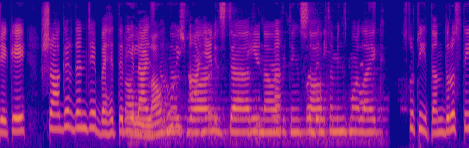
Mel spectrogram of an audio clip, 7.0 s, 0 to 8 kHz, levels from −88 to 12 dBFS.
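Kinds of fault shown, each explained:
Speech suppressed in double talk: the speech dips at 2.35–2.98, 3.59–4.14, 4.53–4.68, 4.86–5.57 and 6.06–6.29 s, by up to about 40 dB, shallower in the first and last. This is likely an echo canceller turning both talkers down.
Echo leak: faint, brief scraps of a delayed copy appear at 5.80 and 6.01 s, each about 50 ms long, about 35 dB below the speech and trailing it by 387 ms. This is likely loudspeaker sound getting past the canceller. Unlike room reverb, it is a distinct late repeat rather than a smooth decay.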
